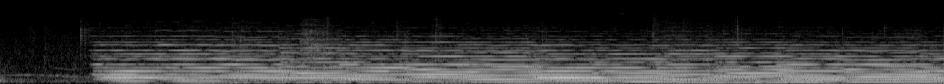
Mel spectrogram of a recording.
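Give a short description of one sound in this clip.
A congregation sings together in a large hall.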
